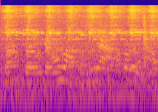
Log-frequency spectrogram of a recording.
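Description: A Then master's chanting voice over a steady rhythmic jingle of shaken bells, about four shakes a second, with a high ringing tone held underneath.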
